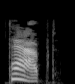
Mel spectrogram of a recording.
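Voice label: "tapped", British English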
